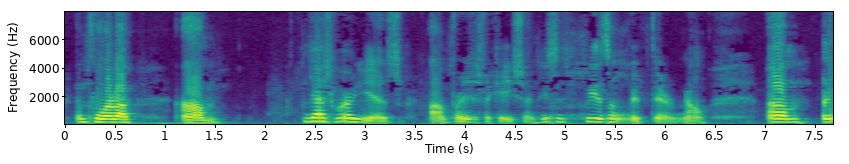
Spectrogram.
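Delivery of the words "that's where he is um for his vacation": normal talking voice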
